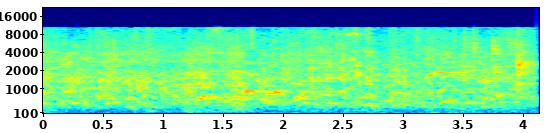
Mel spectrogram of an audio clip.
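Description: Many children's voices chattering and talking over one another, with no single voice standing out.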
